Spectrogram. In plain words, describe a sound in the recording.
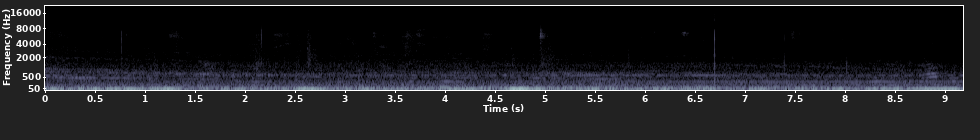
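Loose fittings rattle and click inside a moving bus.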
